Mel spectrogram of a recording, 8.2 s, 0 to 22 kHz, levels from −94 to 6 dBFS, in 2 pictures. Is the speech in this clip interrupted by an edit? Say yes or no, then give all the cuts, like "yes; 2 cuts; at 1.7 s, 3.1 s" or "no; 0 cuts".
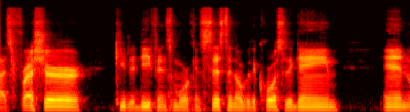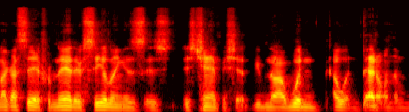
no; 0 cuts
